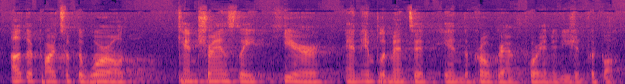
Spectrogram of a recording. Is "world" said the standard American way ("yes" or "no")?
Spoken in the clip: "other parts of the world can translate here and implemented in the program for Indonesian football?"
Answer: yes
